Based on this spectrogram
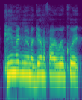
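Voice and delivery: high put-on voice for his wife's sweet request; voicing his wife. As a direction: mimic the wife asking nicely, pitched high.

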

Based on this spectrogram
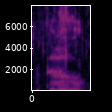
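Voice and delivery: breathy whispered what the hell; whispering. Real, not acted. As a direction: hush it under your breath. Whispered aside.

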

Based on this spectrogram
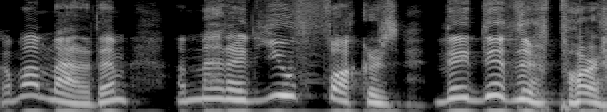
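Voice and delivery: high, loud exasperated rant; angry retort. Retold or imitated. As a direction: retell an irate customer's complaint. Retells angry complaint to Uber agent.

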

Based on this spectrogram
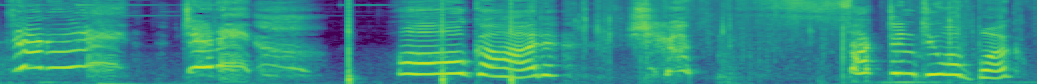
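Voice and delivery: frantic high screams; panicked screaming. Acted. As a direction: scream her name in panic. Friend vanished into book.

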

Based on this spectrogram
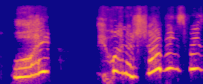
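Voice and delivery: gasp, then high squealed disbelief; stunned delight. Retold or imitated. Kid learning of the Target shopping spree, stunned delight. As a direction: re-enact a kid floored by a surprise prize. Kid's shocked reaction to prize.

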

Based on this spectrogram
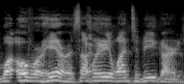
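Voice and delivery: put-on loud, brash Dublin cabbie calling out to posh girls; Irish taxi driver. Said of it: "Irish taxi driver".

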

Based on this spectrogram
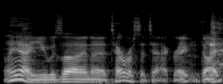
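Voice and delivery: low, deadpan matter-of-fact retelling; totally straight-faced. Retold or imitated. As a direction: say the absurd thing completely straight. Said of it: "just, like, total straight".

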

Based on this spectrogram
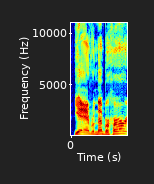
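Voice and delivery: high, teasing jab; smug stripper. Acted. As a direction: taunt him before the slap. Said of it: "And Jack Macon says".

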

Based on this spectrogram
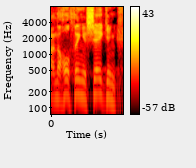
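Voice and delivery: ordinary talk, nothing marked

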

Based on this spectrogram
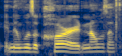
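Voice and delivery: ordinary talk

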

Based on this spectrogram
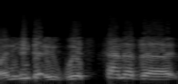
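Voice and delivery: normal talking voice

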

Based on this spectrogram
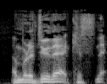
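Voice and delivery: ordinary talk

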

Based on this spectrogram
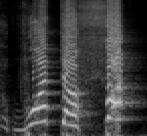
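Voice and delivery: loud slow outraged yell; mock rage yell. Friend acting out his own rage quit with a yell. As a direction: bellow it, a gamer raging. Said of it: "You cheer".

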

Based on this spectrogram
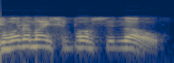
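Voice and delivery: exasperated bafflement. Retold or imitated. Young man protesting to father's associates, baffled. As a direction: retell a baffled protest, pitch lifted. Acted baffled reply to older men.

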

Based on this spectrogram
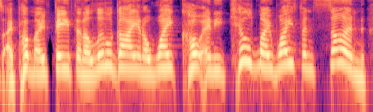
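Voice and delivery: high, impassioned retold grief; imitating upset crying. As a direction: act out a grieving man's outburst. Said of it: "he's getting upset. He's crying".

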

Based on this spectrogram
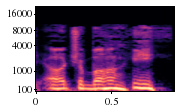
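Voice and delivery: Ochobogi attempted with an och sound; unsure Ochobogi with a ch for the k; stumbled pronunciation. Real, not acted. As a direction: trip over the place name as Ochobogi. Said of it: "how do you say that?".

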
